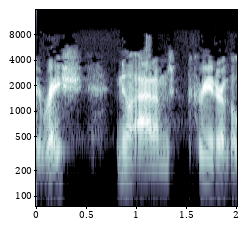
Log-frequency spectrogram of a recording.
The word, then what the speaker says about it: Ra's: Both Julie and Denny pronounced it Raish, so Raishagul out of Denny O'Neil's mouth.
